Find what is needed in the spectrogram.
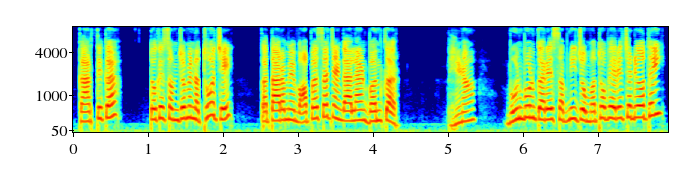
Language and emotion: Sindhi, angry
